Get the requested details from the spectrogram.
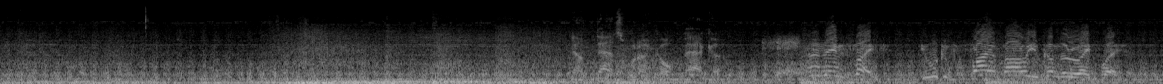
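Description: A helicopter's rotor thumps and drones loudly overhead.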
